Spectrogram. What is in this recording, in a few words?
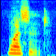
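"wasn't", American English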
